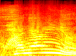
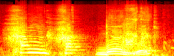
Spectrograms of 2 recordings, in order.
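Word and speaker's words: 환향녀: 아, 환양년. 환양년. 나는 발음을 한학년. 나를 이상하게 만드네. 그냥 내가 몰랐었어요. 깔끔한 거를.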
